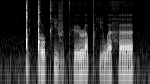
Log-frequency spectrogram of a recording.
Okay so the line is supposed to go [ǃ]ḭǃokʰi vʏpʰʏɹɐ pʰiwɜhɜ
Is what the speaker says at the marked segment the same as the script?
yes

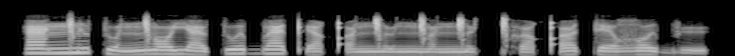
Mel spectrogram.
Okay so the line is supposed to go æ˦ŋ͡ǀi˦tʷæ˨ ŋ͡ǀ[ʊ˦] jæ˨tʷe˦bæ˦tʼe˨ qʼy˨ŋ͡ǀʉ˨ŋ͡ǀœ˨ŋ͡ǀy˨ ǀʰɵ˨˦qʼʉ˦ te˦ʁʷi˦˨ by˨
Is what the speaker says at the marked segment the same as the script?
no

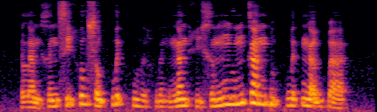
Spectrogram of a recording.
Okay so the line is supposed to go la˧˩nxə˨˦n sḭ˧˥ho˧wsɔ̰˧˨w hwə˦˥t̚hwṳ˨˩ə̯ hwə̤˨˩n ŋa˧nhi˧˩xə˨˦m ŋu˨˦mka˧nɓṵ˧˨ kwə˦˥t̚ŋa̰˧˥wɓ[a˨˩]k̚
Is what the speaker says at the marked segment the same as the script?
yes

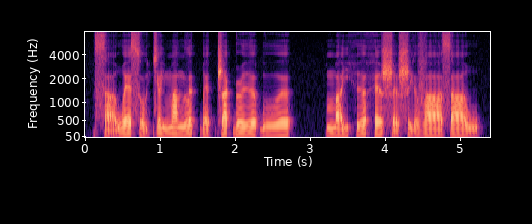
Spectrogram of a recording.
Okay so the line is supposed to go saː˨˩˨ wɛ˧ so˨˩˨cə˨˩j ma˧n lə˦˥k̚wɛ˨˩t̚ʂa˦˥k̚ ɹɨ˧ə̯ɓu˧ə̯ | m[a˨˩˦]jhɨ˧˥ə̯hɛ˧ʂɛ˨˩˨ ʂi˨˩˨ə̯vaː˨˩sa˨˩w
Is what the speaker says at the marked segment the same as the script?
yes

